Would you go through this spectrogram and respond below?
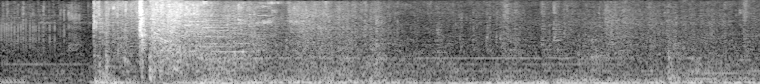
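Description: A cable connector shot and broken in Horizon Forbidden West, a sharp loud crack followed by a bright metallic burst and a rumbling, scraping tail that settles into steady background noise.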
